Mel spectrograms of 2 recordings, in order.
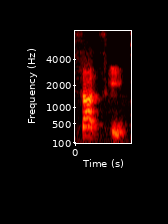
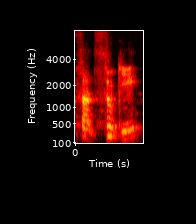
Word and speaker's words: Satsuki: say let's hear it it's satki not Satsuki satki satuki Japanese is phonetic it's phonetic it sounds exactly how it's spelled you're terrible ryuko ryuko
